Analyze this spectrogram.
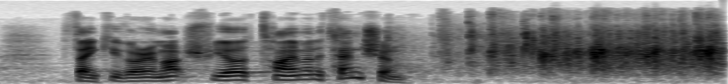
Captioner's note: applause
